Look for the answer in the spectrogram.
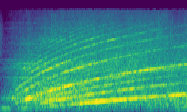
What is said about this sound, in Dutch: Eh, ik denk positief. Het is eh, straaljager, eh, motoren. mooie turbine.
